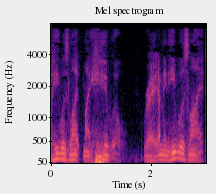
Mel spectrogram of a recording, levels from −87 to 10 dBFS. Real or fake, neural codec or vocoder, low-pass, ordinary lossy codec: fake; codec, 16 kHz, 0.8 kbps, ZipCodec; 7.2 kHz; MP3, 32 kbps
